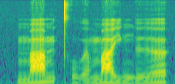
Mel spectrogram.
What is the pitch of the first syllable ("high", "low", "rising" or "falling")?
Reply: rising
